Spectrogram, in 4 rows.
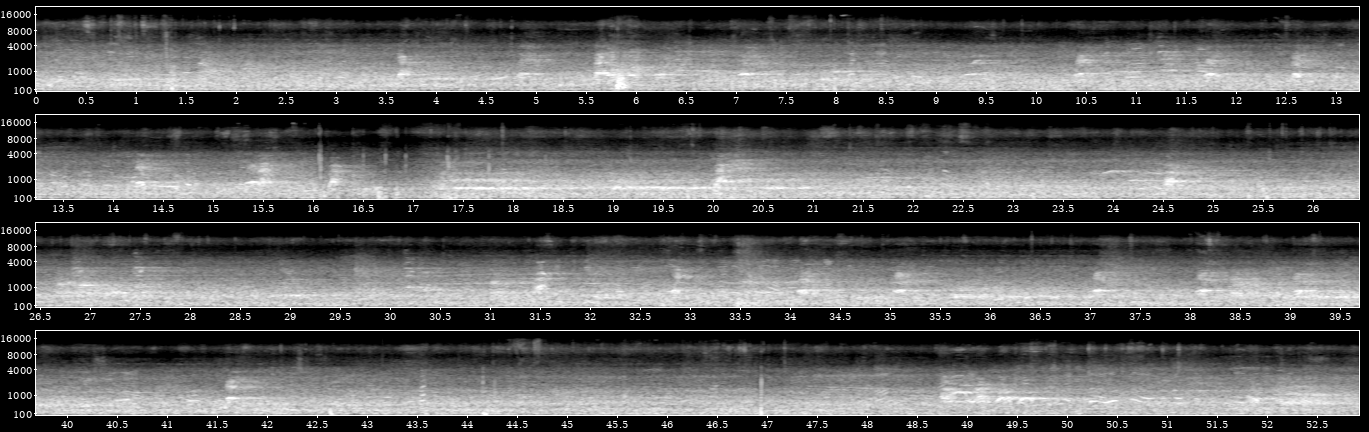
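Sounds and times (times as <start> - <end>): crowd chatter: 0.0 - 52.9.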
